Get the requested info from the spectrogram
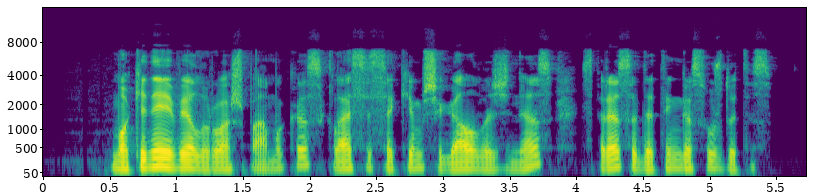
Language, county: Lithuanian, Panevėžys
